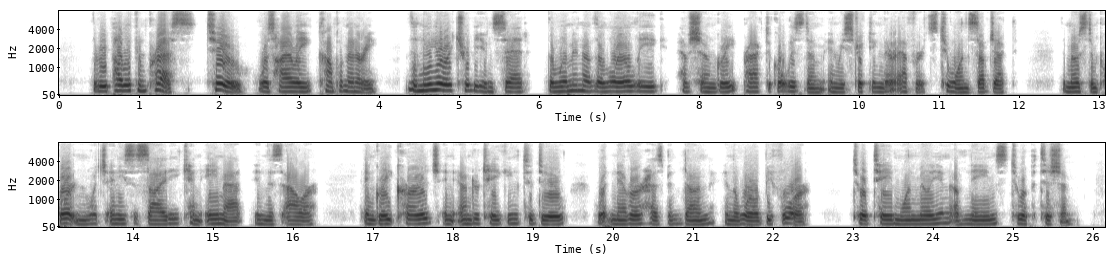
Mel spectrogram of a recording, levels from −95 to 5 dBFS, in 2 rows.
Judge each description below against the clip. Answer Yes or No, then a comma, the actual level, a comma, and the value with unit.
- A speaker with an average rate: Yes, average, 155 wpm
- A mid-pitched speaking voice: Yes, medium, 155 Hz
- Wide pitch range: No, average, 2.7 semitones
